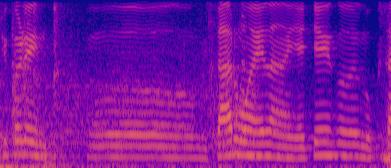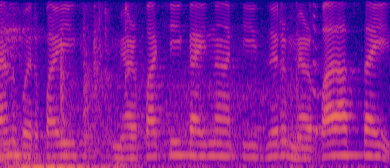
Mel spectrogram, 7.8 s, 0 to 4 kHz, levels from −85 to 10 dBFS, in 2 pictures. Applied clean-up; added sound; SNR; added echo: none; Sliding door; 6 dB; none.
